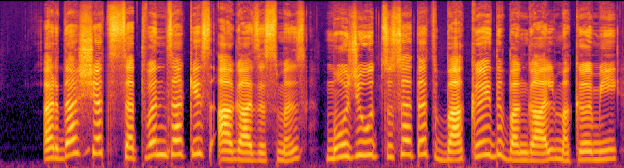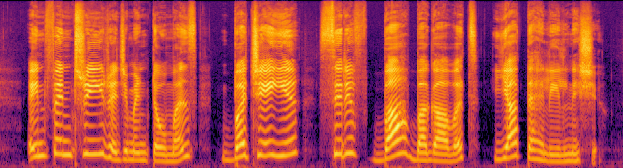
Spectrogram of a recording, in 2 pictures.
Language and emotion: Kashmiri, neutral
